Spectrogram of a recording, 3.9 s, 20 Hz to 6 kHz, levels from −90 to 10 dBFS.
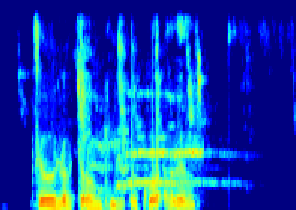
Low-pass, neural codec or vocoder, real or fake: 5.4 kHz; vocoder, 44.1 kHz, 80 mel bands, Vocos; fake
